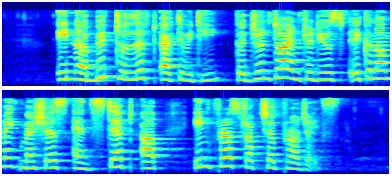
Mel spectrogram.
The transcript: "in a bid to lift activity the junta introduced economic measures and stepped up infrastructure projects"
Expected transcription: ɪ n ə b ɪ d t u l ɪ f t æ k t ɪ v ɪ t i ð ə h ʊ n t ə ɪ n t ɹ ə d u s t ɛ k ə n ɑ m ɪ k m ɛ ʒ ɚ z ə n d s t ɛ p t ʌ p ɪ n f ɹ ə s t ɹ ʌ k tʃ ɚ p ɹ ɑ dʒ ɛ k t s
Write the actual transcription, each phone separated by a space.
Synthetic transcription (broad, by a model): ɪ n ə b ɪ t u l ɪ f t æ k t ɪ v ɪ t i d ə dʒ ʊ n t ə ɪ n t ɹ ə d u s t ɛ k ə n ɑ m ɪ k m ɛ ʃ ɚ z ə n d s t ɛ p t ʌ p ɪ n f ɹ ə s t ɹ ʌ k tʃ ɚ p ɹ ɑ dʒ ɛ k t s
